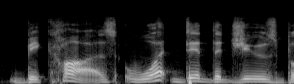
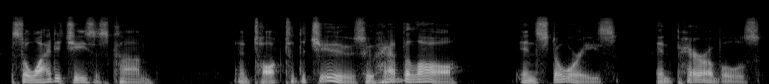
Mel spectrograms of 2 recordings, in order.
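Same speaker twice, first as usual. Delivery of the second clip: usual speaking voice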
